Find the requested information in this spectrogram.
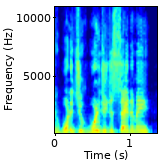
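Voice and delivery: high-pitched mock outrage; imitating an offended stranger; mock confrontation. Retold angry confrontation before a beating.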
